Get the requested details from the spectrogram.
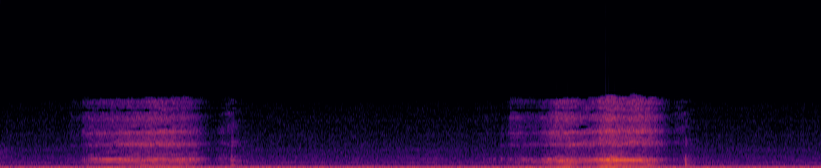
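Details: Two loud, rattling inhaled snores about four seconds apart over a steady low room hum, recorded with a snoring-recording phone app; ordinary snoring.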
